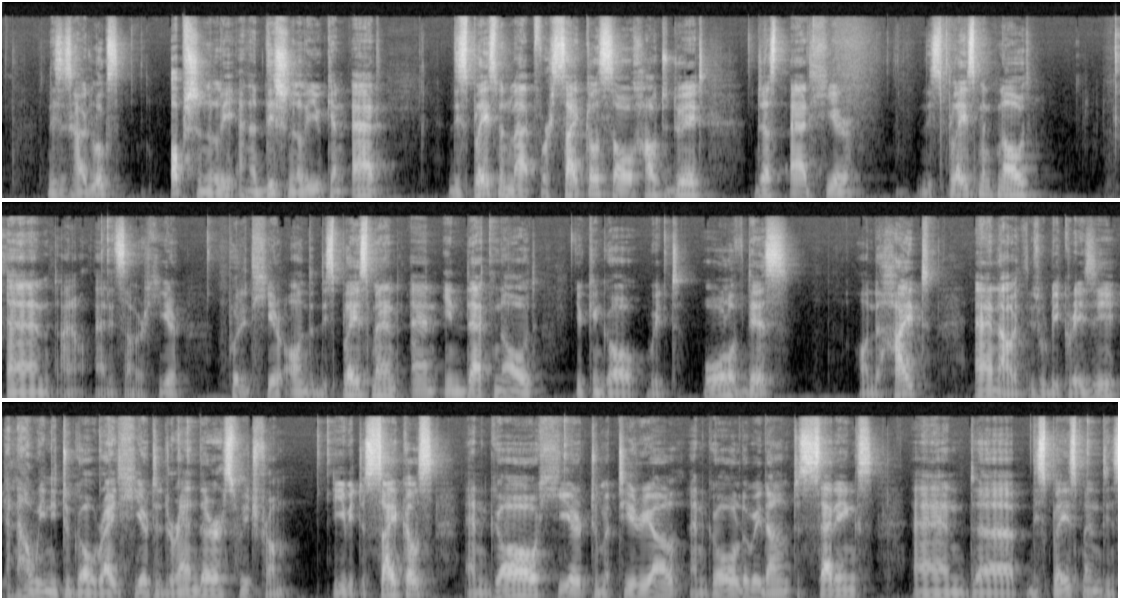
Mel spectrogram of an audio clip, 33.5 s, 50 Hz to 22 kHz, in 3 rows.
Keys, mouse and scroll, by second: 1.5 shift+middle click, 6.5 shift+middle click, 7.5 shift+a, 12.2-16.2 drag, 17.8 click, 18.0-20.6 drag, 22.1 scroll up 3, 22.3 click, 23.3 click, 24.1-25.6 drag, 27.9 click, 28.3-30.4 scroll down 22, 30.4 click, 30.8-32.6 scroll down 6, 33.1-33.5 drag.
